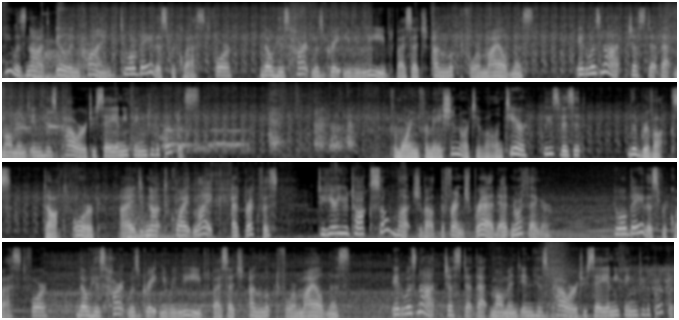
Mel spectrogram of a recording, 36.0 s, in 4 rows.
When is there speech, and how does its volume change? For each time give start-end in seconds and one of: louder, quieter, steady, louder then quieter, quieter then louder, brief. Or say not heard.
0.0-11.7 steady
14.2-25.4 steady
26.1-35.9 steady.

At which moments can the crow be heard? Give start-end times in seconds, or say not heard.
not heard.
